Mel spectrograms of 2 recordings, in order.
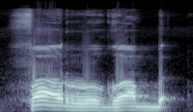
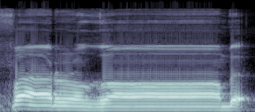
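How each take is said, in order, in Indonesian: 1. Setiap vokal dalam kata itu dibaca pendek. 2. Sebuah vokal dalam kata itu dibaca panjang. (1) "Yang betul farghab, pendek saja" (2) "Kadang-kadang kita temui farghab, padahal ini pendek"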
